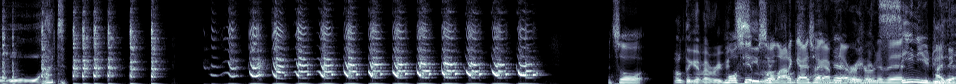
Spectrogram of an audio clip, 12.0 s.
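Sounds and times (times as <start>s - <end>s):
speech: 0.0s - 1.0s, 7.7s - 11.9s
turkey yelps from a worn latex diaphragm mouth call: 0.8s - 6.9s.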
